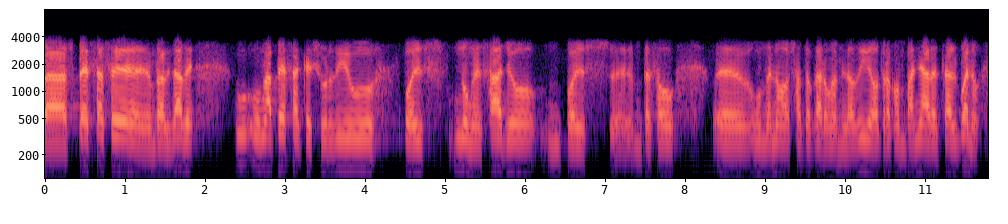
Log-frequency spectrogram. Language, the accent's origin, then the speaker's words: Galician; Galicia, Spain; aire galego ten que ser, porque somos galegos nós.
